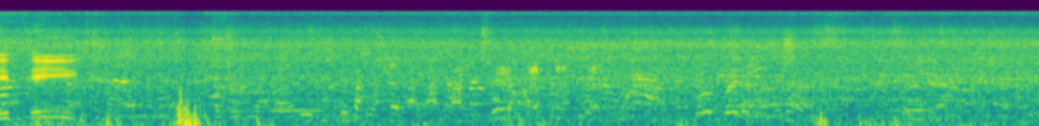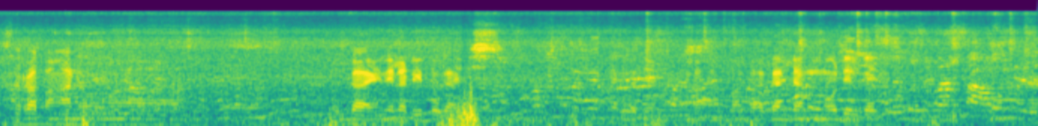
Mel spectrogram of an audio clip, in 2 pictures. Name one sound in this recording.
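A crowd murmurs.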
